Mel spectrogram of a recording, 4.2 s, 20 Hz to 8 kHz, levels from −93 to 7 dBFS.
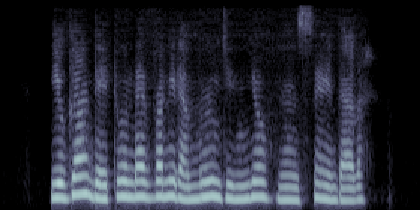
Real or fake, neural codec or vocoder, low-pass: fake; codec, 16 kHz, 1.1 kbps, Voila-Tokenizer; 7.2 kHz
